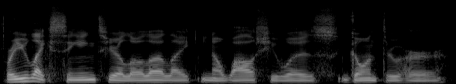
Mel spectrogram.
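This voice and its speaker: Brief: relaxed male host, deep voice, easygoing interview banter. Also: moderate pace, clean tone. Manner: laid-back, affirming, swears casually. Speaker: podcast host. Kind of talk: casual interview chat.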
